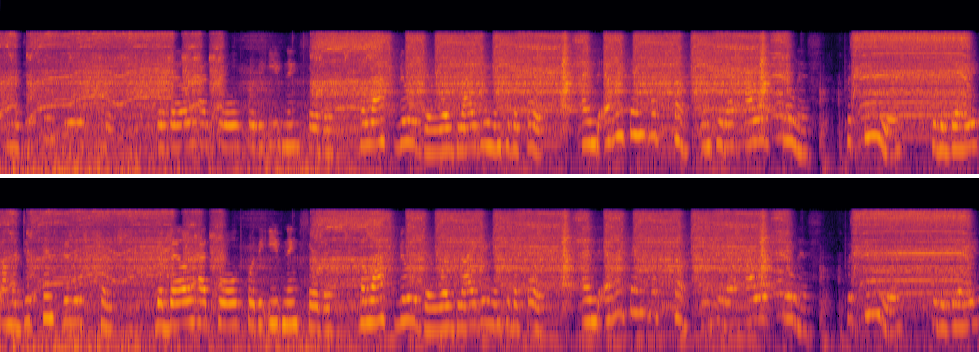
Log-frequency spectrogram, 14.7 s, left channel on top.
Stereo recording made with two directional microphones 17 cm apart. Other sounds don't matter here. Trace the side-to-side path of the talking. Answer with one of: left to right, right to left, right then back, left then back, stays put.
right to left.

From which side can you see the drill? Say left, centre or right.
left.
